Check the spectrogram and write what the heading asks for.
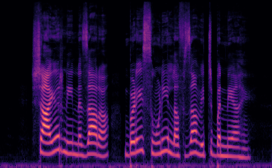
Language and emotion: Punjabi, neutral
